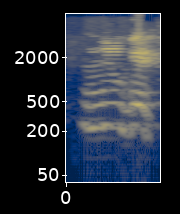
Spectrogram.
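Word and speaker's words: NuGet: manage न्यू गेट package बहुत सारे लोग इसको नगेट भी बोलते है इसके लिए माइक्रोसॉफ्ट लेना उसका उसको स्पेलिंग अलग कर दिया जी को कैपिटल कर दिया आप तो नगेट मत बोलना ऐसा तो न्यू गेट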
